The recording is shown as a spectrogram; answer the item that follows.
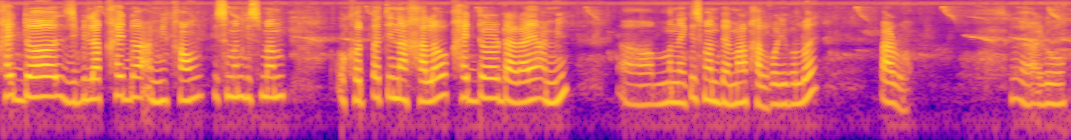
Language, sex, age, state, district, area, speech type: Assamese, female, 60+, Assam, Darrang, rural, spontaneous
